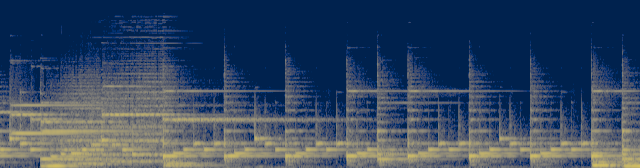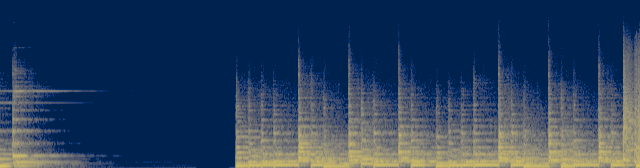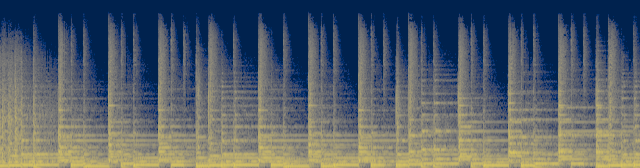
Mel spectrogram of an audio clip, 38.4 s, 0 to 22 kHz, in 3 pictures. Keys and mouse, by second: 2.0-3.4 drag, 3.8 middle click, 4.2 middle click, 5.2-7.1 drag, 8.3 click, 8.7 ctrl+s, 8.9 ctrl+middle drag, 10.1 shift+right click, 10.5 shift+a, 12.7-13.2 middle drag, 14.4 y, 15.3 click, 15.9-16.4 drag, 16.8 r, 17.0 z, 18.0 click, 19.2 r, 19.5 y, 20.4 click, 20.7 middle drag, 21.6-22.7 drag, 23.0 middle drag, 23.4-23.8 ctrl+middle drag, 24.0 shift+middle drag, 24.5 middle drag, 25.0 shift+middle drag, 25.7 Tab, 26.2 ctrl+r, 29.9 click, 31.4 b, 32.0 b, 32.6 s, 33.0 y, 33.7 click, 34.8 b, 35.7 s, 36.2 y, 36.8 click, 37.5 click.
